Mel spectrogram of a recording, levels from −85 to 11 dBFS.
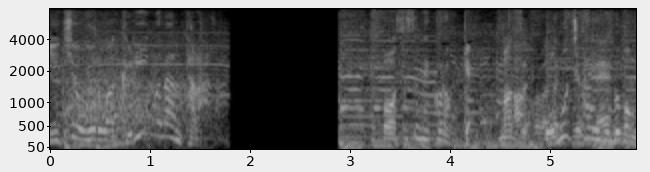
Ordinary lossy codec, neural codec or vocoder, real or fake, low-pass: none; none; real; none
